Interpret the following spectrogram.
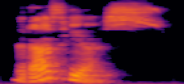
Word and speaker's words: gracias: espanhol de Madrid portanto eu vou pronunciar Gracias Mas esse som desses que é o som da língua entre os dentes esse é o som típico de espanhol da Espanha em geral porque é na América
